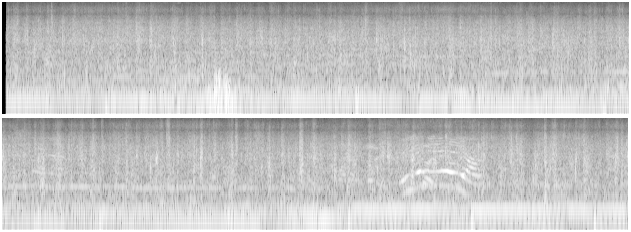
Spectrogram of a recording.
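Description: Footfalls of many runners on a dirt path, a dense pattering crackle, under a steady low hum that shifts pitch twice. Near the end a voice calls out with a long shout that rises and falls.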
